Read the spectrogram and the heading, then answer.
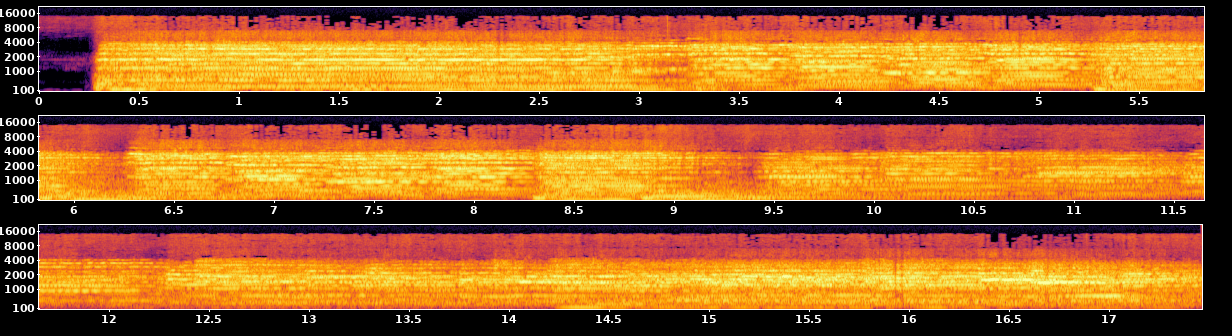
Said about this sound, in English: The bells are ringing throughout the land this week. Hundreds of bells, thousands of bells, tens, perhaps hundreds of thousands of bells.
